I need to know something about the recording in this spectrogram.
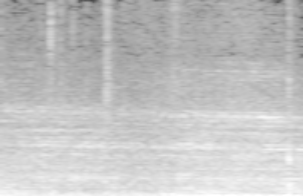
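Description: Steady low hum and hiss of background noise, with a couple of faint taps from computer keys being typed.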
